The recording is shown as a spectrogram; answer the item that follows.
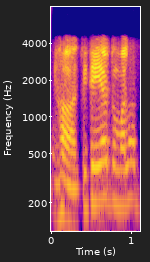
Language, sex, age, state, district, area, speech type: Marathi, male, 30-45, Maharashtra, Nanded, rural, conversation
